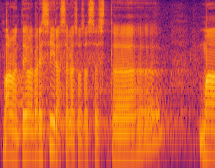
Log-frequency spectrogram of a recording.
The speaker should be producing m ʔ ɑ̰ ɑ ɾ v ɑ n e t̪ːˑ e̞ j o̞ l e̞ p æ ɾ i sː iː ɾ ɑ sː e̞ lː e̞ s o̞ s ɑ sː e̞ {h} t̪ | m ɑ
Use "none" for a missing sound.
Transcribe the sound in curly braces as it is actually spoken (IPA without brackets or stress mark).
s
